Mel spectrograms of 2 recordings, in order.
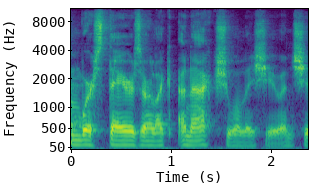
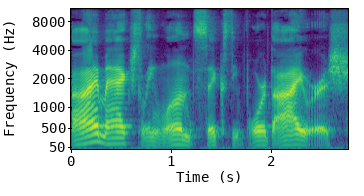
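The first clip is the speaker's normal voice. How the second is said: put-on American accent. Mocking Americans who claim Irish heritage; imitating an American accent. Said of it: "American accent was much better than mine".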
